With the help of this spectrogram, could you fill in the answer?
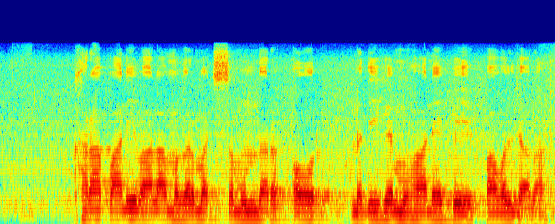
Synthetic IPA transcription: kʰəɾapaːniʋaːlaməɡəɾmət͡ʃsəmʊ̃nd̪əɾɔːɾnəd̪iːkemʊɦaːnepepaːʋəld͡ʒaːlaː

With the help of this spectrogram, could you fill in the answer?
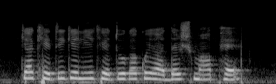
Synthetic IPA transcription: kjaːkʰeːt̪ikeliekʰeːt̪õkakoːiaːd̪əɾʃmaːpʰɦɛː

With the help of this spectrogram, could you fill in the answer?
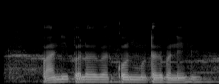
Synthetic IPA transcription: paːnipɐlɔebɐɾkoːnmoːʈəɾbɐneɦɛ̃ː

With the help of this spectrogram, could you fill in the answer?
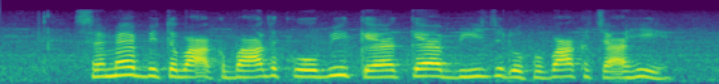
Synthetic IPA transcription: səməjbɪt̪ba̰ːkbaːd̪koːbʱikɛkɛbiːd͡ʒɾʊpbaːkt͡ʃa̰ːɦiː

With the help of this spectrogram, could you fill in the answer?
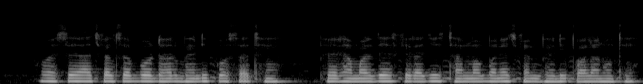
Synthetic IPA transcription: ʋɛːseaːd͡ʒkəlsəboɖʱəɾbʱẽːɖipoːsə̰t̪ɦɛ̃ | pʰɪɾɦəməɾd̪eːskeɾaːd͡ʒist̪ʰaːnmẽbənet͡ʃkənbʱẽːɖipaːlənɦot̪eː

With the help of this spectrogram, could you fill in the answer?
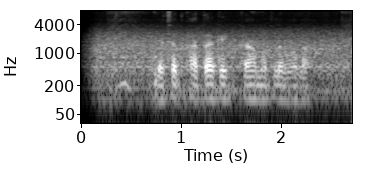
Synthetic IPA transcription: bət͡ʃʰət̪kʰaːt̪akekːamət̪ləbɦola̰

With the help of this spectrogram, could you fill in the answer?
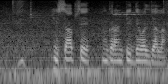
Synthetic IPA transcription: hisabseɡɾãɳʈ̪iːd̪eʋəld͡zala

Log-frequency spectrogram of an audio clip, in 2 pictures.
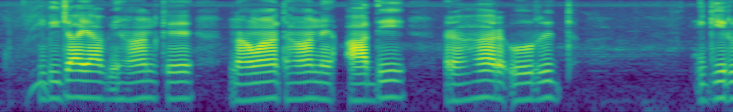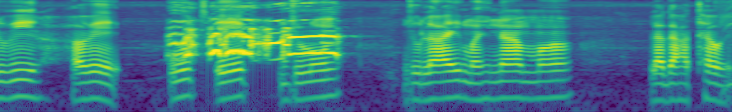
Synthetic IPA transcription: bid͡ʒajabḭɦanke | nawãd̪ʱaːnaːd̪i | ɾəɦəɾuɾid̪ | ɡiɾwihəwe | ut͡ʃekd͡ʒun | d͡ʒulaiməɦiname | ləɡat̪ʰə

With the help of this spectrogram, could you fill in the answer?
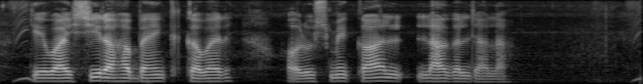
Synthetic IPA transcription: keːʋaːʃiɾaːɦabɛ̃ːŋkːɐʋəɾ | ɔ̰ːɾʊsmẽkaːlːaːɡəld͡ʒaːlaː

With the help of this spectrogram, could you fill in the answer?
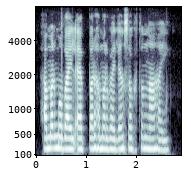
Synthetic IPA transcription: həməɾmoːbaːɪlʔɛpːəɾɦəməɾbʱaɪljãnsəɡʱət̪ənːaɦai

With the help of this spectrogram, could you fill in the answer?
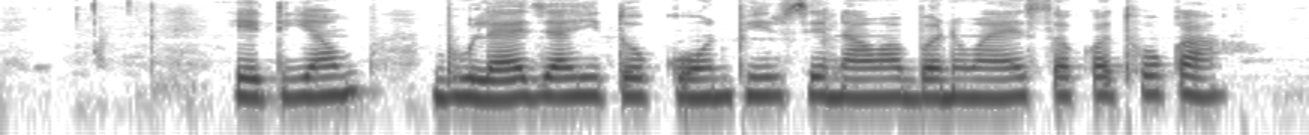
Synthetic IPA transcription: eːʈijəm | bʱulaːed͡ʒaːɦit̪okɔːnpʰɪɾsenaːʋabənʋaːesəkət̪hoːɡaː

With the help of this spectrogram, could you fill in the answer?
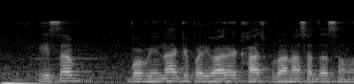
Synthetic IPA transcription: ḛsɐb | ʋɐʋɪnakepɐɾɪʋaːɾẽkʰaːspʊɾaːnasɐd̪əsːɐmə

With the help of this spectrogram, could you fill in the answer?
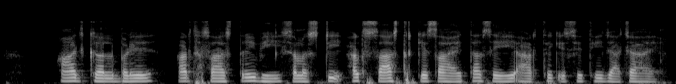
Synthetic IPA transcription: aːd͡ʒkəlbəɽe | ɐɾt̪ʰə̥ʃaːst̪ɾibʱisəməsʈʰiʔəɾt̪ʰəʃaːst̪ɾəkesəɦaːjt̪aseɦiʔaːɾt̪ʰɪkɪst̪ʰɪt̪ʰid͡ʒaːt͡ʃaɦɛː

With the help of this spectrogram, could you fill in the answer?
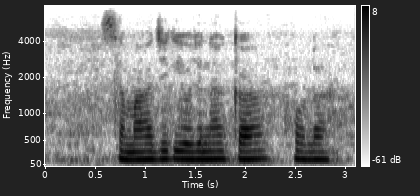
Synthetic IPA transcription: samaːd͡ʒɪkjoːd͡ʒnakahoːlaː

